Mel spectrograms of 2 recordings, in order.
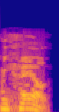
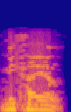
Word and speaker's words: Mijael: palabra hebrea para salvación mi nombre en hebreo es mijael significa qui es como él es Mel en ruso Miguel en español y Michael en inglés hay diferentes pronunciaciones dependiendo de los sonidos comunes de la lengua nativa pero el nombre sigue siendo mijael cuando hablo de shaul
